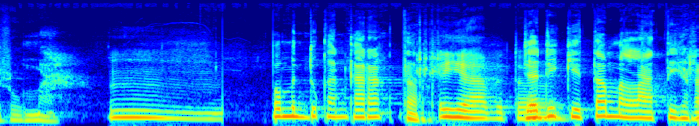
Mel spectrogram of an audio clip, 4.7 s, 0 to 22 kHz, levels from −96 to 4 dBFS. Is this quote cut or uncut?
cut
